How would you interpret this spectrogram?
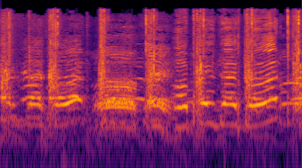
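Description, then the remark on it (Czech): A large crowd of refugees at a border gate chants loudly and in unison "Otvorite kapiju" (Open the gate), voices rising together in repeated rhythmic shouts with brief dips between phrases, sustained and forceful throughout. “Kao i dan ranije, uzvikuju "Otvorite kapiju".”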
